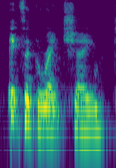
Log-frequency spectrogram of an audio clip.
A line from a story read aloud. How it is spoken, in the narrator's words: Doc Spencer said, sighing a little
